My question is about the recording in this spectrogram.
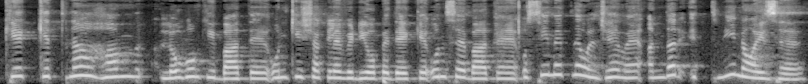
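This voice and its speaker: A high-voiced woman in a class reflects aloud to the teacher. She speaks in a reflective, personal way. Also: hardly any pauses, a little mellow. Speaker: class participant.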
